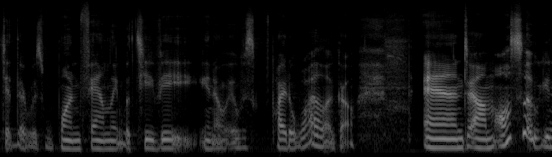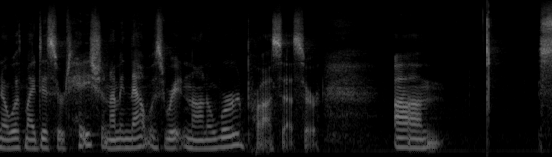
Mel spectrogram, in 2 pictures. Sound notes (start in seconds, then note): none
